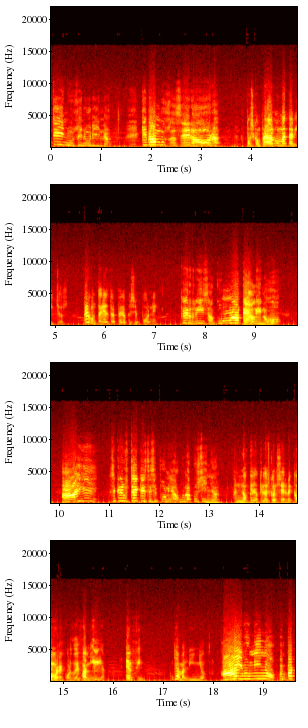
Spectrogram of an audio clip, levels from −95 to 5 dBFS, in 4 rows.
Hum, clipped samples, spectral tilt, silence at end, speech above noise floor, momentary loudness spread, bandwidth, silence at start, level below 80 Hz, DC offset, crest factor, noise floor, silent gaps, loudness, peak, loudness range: none; under 0.1%; -2 dB/octave; 0 s; 25 dB; 20 LU; 13.5 kHz; 0.05 s; -48 dBFS; under 0.1%; 18 dB; -42 dBFS; none; -16 LUFS; 0 dBFS; 7 LU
